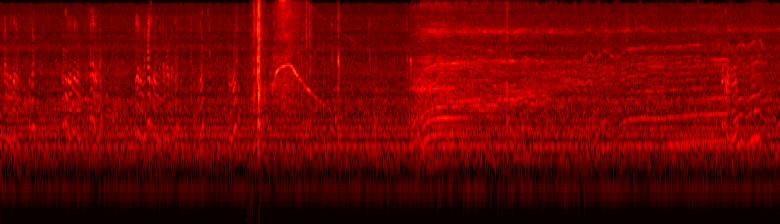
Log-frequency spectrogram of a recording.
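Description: Paper pattern and fur pieces rustling and being handled on a worktable, with a sharp click about two and a half seconds in. About halfway through, a whine rises in pitch and then holds, wavering slightly.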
